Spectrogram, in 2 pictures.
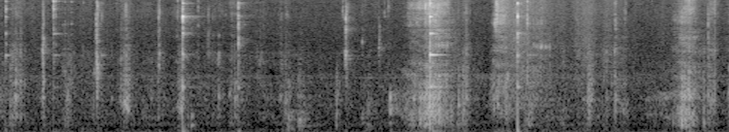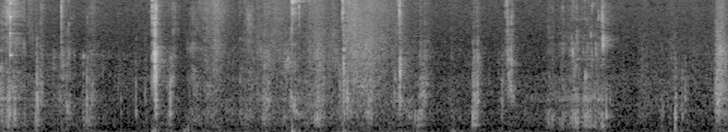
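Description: Close-up chewing and crunching of mouthfuls of raw goby in cold soybean-paste broth with rice and crisp vegetables, in irregular bites with small clicks.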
